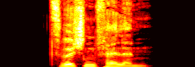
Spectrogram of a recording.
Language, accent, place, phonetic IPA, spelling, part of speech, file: German, Germany, Berlin, [ˈt͡svɪʃn̩ˌfɛlən], Zwischenfällen, noun, De-Zwischenfällen.ogg
- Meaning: dative plural of Zwischenfall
